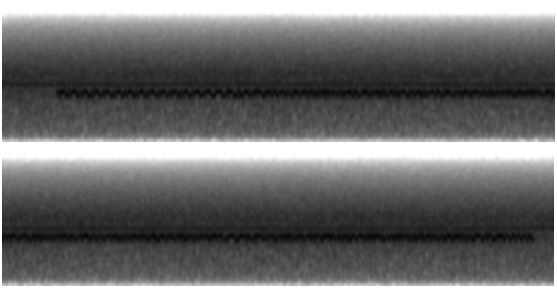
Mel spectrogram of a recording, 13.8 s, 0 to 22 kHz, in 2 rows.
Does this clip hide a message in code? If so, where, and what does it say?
Yes: NAVTEX (SITOR-B), 100 baud, 170 Hz shift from 0.7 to 13.6 s, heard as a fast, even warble, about 1500 Hz centre, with radio static and a steady whistle near 1950 Hz. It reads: ZCZC FL70 NAV WARNING 263. BUOY IN PSN 55-26N 045-39W UNLIT.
